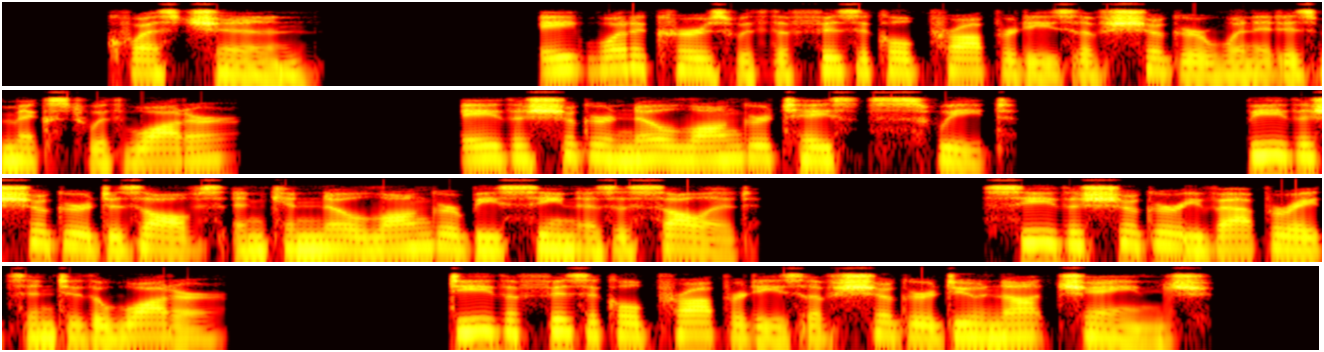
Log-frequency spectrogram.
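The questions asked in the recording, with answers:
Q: What occurs with the physical properties of sugar when it is mixed with water?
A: B: The sugar dissolves and can no longer be seen as a solid.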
